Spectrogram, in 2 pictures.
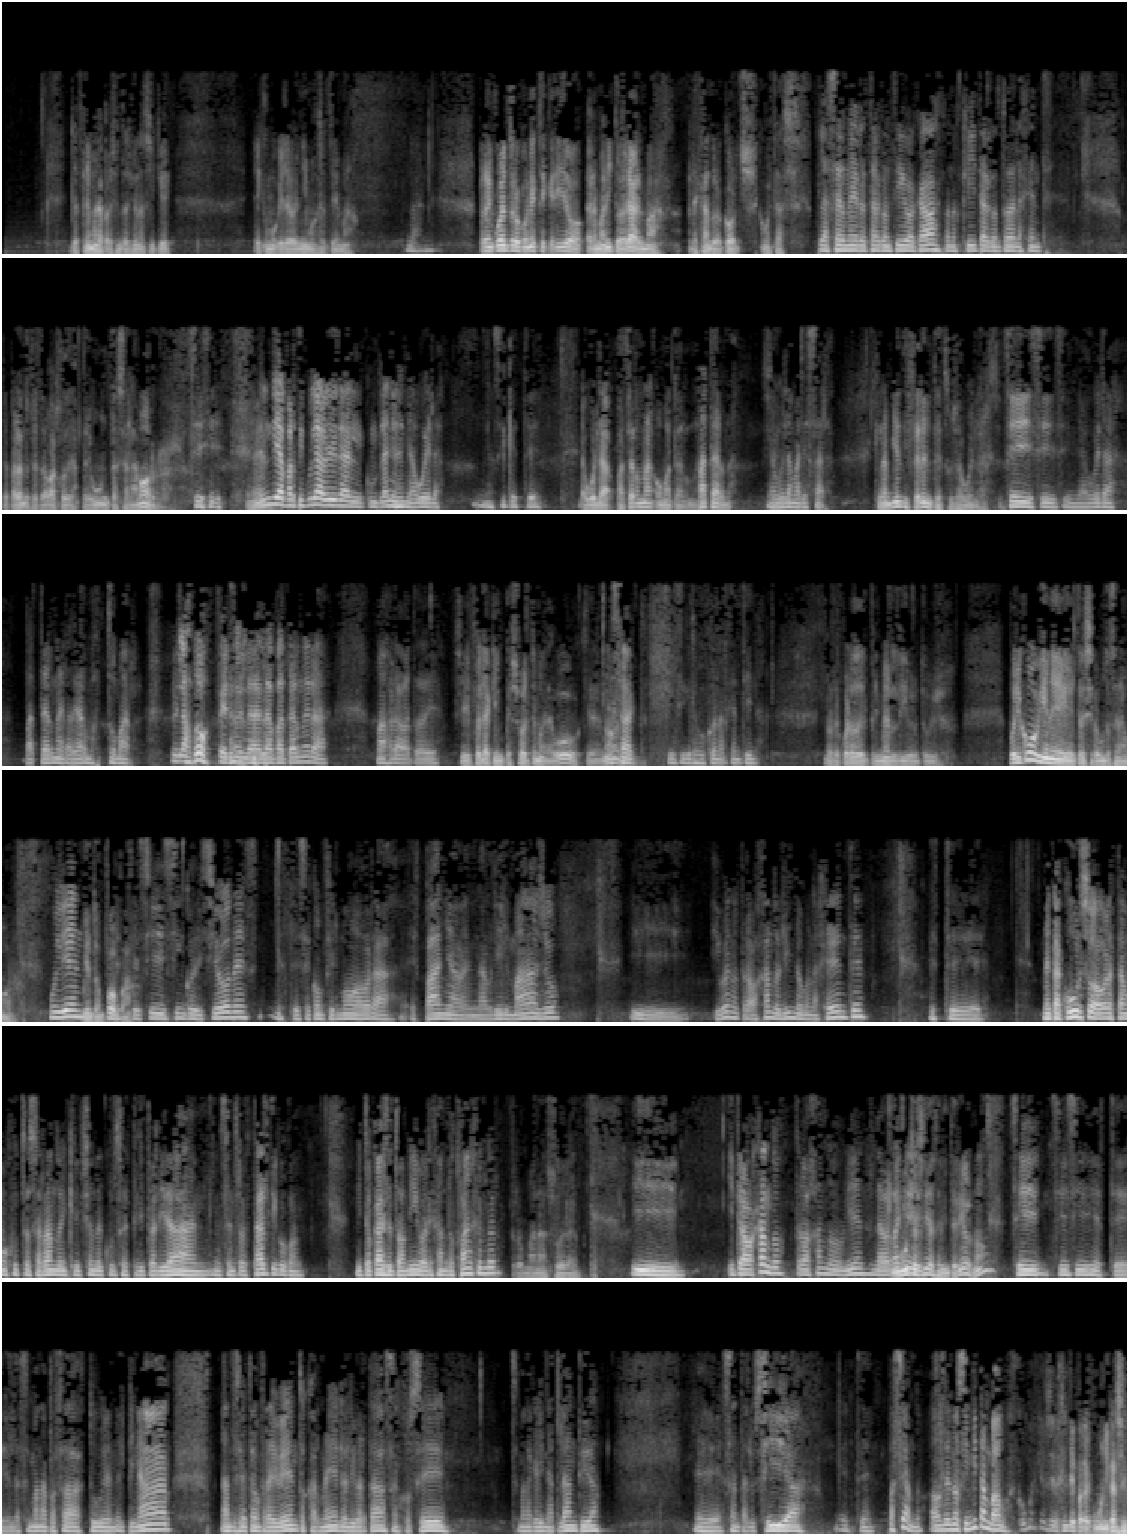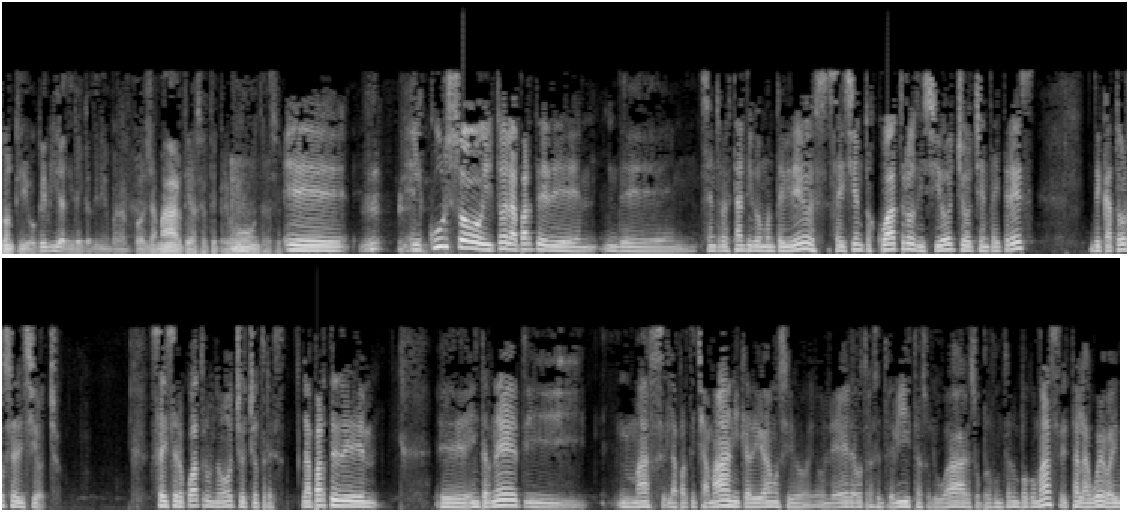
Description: "¿Qué es la pareja?" fue la elegida para esta ocasión. Escuche la entrevista.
